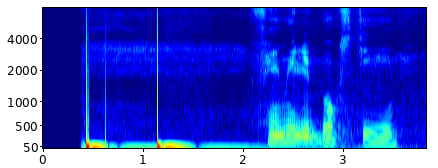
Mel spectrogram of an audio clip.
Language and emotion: Russian, neutral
